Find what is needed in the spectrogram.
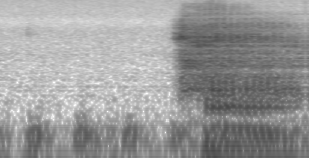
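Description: A short, rough, strained vocal sound, like a grunt, starting a little over a second in and lasting most of a second, after a few faint low thumps.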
